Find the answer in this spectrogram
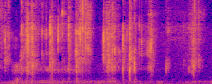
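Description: Faint, scattered crinkles and small cracks from unwrapping and opening a Kinder Surprise chocolate egg: foil wrapper and chocolate shell being handled.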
